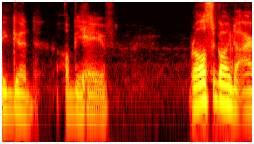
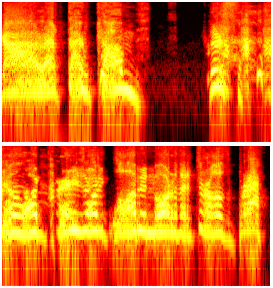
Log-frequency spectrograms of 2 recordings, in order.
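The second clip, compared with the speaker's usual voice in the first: full-throated defiant shout; high, loud, hammed-up warrior bellow; battle cry; 11 semitones higher, 10 dB louder, slower than usual. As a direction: roar at the coming enemy. Acts out defiant Scottish battle cry.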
